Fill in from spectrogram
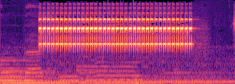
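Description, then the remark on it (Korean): A telephone rings as an outgoing call is placed, a rapid electronic trill, a fast pulsing tone at a steady pitch lasting about two seconds, over a low background hum and with no one talking. “복수하는 마음으로 그에게 전화를 걸었습니다.”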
